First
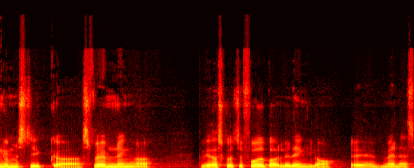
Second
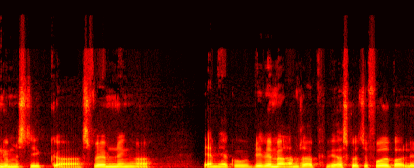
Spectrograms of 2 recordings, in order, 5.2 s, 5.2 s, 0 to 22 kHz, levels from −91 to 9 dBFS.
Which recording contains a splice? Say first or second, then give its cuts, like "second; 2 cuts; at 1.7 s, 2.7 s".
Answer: first; 1 cut; at 2.5 s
